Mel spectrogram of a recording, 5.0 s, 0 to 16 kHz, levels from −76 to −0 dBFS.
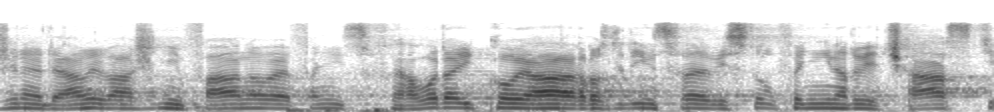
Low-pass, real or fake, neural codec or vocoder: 7.2 kHz; real; none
